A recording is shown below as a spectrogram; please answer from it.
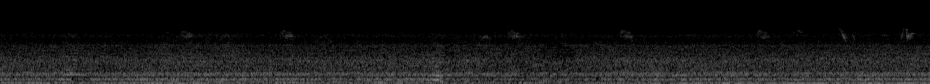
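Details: Honey bees produce an even low hum, with soft high chirps appearing now and then over the drone.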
